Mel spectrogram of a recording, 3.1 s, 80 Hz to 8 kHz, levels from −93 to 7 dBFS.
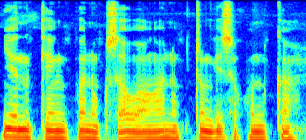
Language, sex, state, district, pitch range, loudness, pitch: Garo, male, Meghalaya, North Garo Hills, 100-110 Hz, -14 LUFS, 105 Hz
